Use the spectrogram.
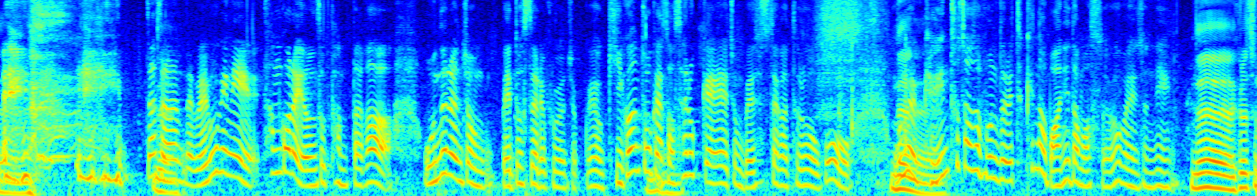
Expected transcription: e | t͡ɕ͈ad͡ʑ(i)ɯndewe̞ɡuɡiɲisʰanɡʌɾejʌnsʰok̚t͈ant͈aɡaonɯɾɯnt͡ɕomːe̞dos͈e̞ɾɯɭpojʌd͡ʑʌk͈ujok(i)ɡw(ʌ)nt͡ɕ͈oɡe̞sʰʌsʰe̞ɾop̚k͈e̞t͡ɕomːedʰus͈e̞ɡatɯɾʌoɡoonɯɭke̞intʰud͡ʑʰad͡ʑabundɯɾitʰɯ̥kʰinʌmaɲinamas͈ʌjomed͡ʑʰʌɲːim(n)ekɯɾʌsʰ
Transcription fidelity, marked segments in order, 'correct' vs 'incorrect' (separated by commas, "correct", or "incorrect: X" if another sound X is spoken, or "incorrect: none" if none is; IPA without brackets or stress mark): incorrect: a, correct, incorrect: a, correct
